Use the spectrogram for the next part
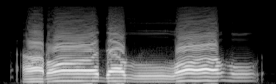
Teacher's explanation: ra-nya dibaca dengan tebal karena ra berharokat fathah · lafal Allahnya tebal, yaitu lafzul jalalah. Kemudian dia juga termasuk mad tabi'i, panjangnya 2 harokat.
